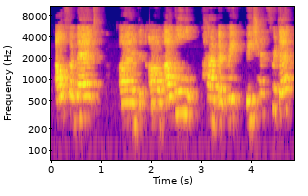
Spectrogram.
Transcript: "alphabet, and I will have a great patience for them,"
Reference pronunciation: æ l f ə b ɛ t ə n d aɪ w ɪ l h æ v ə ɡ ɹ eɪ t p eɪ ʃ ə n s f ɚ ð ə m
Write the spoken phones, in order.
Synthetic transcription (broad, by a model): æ l f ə b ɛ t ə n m aɪ w ɪ l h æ v ə ɡ ɹ eɪ t b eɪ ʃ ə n f ɚ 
